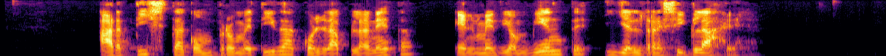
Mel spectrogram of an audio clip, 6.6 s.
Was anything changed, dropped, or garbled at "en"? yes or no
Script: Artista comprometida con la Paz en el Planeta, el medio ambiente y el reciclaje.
yes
